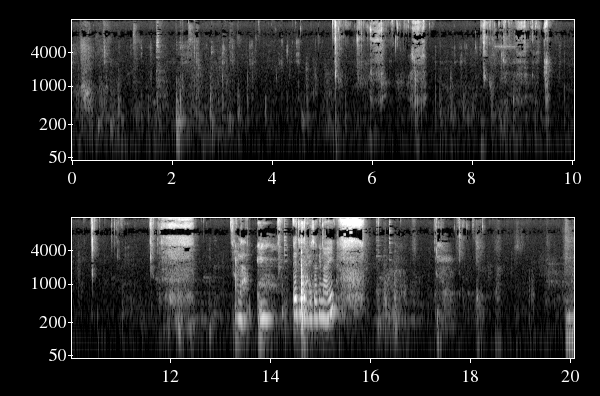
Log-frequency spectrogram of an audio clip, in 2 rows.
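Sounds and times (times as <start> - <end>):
person chewing and smacking: 0.5 - 11.9, 17.3 - 18.4.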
